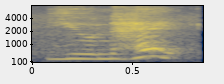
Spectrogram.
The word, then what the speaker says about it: Eun-hae: "It's spelled U-N-H-E-I. It's pronounced Yoon-hae."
